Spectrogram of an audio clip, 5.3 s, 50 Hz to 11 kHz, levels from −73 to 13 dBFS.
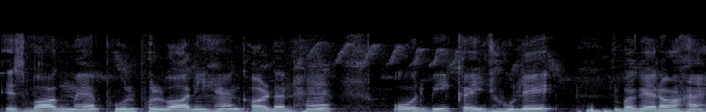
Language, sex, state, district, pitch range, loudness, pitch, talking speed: Hindi, male, Chhattisgarh, Raigarh, 150-170 Hz, -21 LUFS, 160 Hz, 160 wpm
